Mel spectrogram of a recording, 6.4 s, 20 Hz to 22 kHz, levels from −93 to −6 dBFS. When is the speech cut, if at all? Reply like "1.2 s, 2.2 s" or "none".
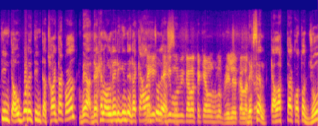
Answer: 1.6 s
